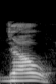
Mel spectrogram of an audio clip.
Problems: constant background noise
